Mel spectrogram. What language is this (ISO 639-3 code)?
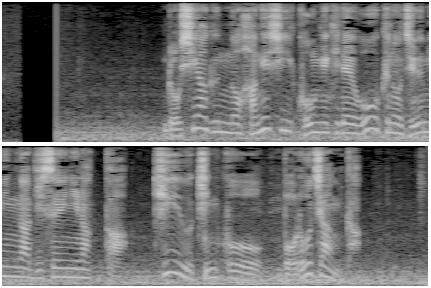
jpn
